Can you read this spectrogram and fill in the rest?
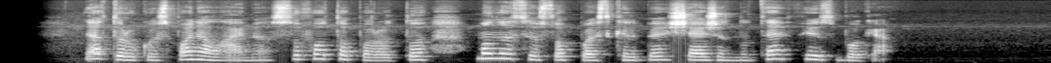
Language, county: Lithuanian, Vilnius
